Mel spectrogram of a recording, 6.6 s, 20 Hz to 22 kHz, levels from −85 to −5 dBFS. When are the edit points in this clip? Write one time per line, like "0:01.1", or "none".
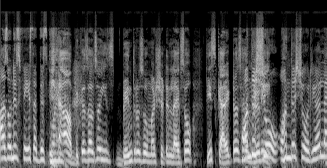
none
